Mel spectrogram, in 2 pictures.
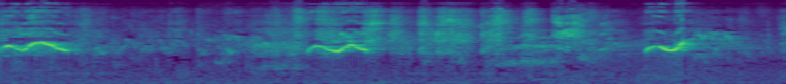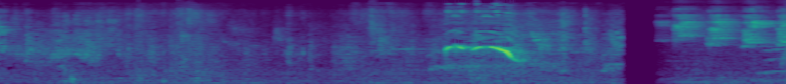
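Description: An ornate lorikeet gives harsh, screechy squawks with brief wavering notes, about four bursts spaced a few seconds apart over noisy background hiss.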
